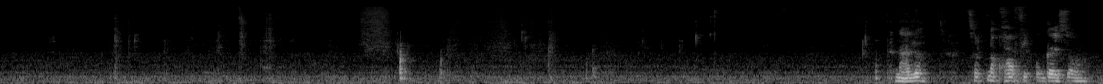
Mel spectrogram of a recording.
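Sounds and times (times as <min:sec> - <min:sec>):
low background hum: 0:00.0 - 0:11.0
person chewing: 0:00.3 - 0:03.5, 0:06.7 - 0:07.4.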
